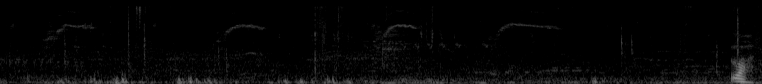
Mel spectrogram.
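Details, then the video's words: Angry crying from Tony, a baby monkey not nursed: four high, bowed whining cries spaced roughly a second apart, a faint rustle and muffled knocks, ending with a sharp clatter. "Baby Monkey Tony Crying Time|Tony Cry Angry Daddy Not Nursed"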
